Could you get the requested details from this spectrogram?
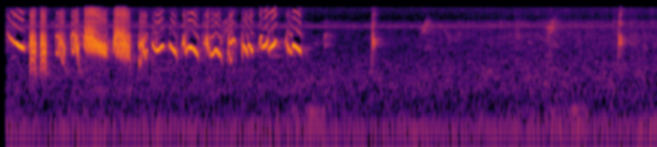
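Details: Lesser seed finch, a curió, singing a fast burst of about four seconds: rapid high slurred and looping whistled notes, the first loud and dense, then a string of repeated curling phrases, followed by near silence with a low hum.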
